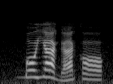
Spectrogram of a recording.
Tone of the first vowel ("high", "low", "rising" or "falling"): high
